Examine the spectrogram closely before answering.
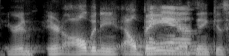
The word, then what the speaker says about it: Albany: Albany, I think is how you say it. Is that how they say it out here? Albany.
